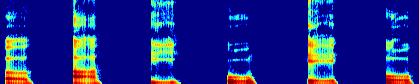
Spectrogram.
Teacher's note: આ ધ્વનિ મોઢામાં અવરોધ આયા સિવાય સીધો જ સ્વર પેટીમાંથી આવતો અનુભવાય છે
